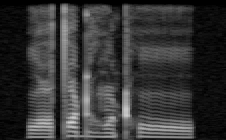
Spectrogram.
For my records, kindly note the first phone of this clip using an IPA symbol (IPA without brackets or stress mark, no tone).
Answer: ɔ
